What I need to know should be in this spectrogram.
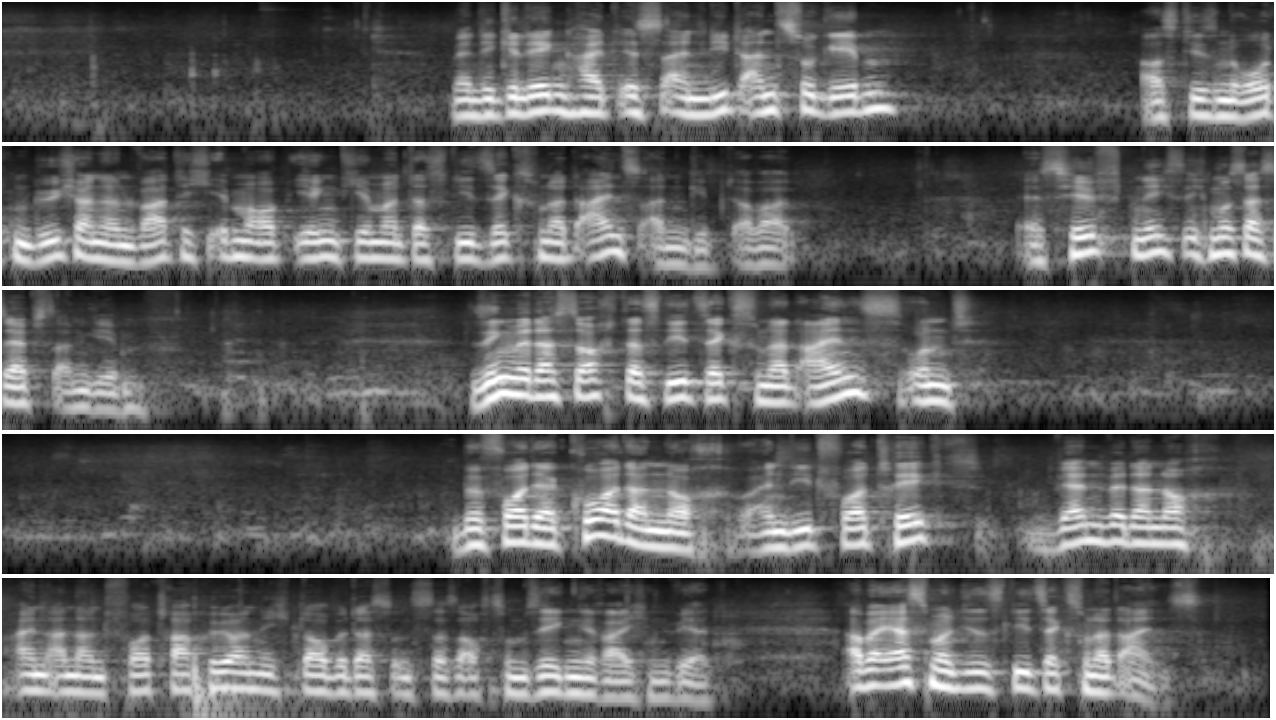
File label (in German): Ansage; Lagerversammlung 2016; Zeugnisstunde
